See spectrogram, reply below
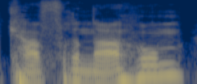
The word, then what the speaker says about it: Kapernaum: Und er verließ Nazareth und kam und wohnte in Kapernaum. Das ist irgendein kleines Fischerdorf im Norden von Galiläa. Richtig ausgesprochen wahrscheinlich eher so wie Kafarnaum, also das Dorf Nahums.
